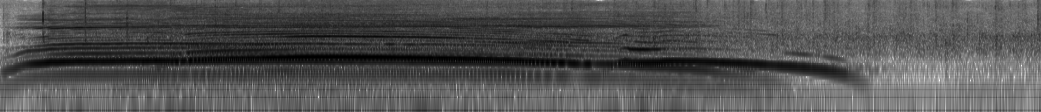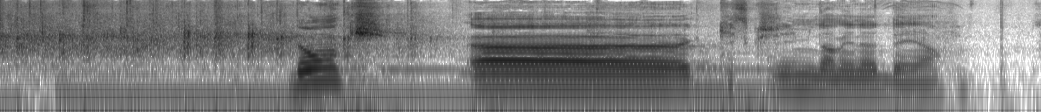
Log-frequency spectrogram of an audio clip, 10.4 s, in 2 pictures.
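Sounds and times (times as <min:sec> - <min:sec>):
live audience cheering at the Devoxx France conference: 0:00.0 - 0:04.5.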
